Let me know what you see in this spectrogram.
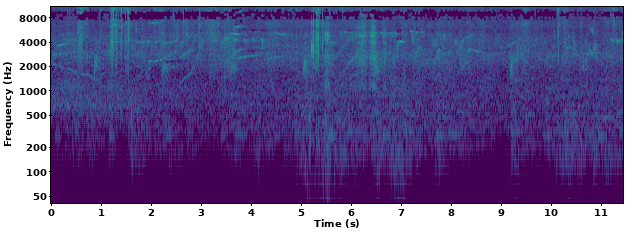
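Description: Faint outdoor background with small birds chirping and twittering on and off, with a few soft scuffs and clicks.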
